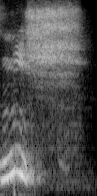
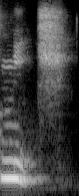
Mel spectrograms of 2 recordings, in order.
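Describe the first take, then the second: First: The word ends with an sh sound. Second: The word ends with a ch sound. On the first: The speaker calls it right. "The C H is pronounced like S H" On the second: The speaker calls it wrong. "not niche"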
